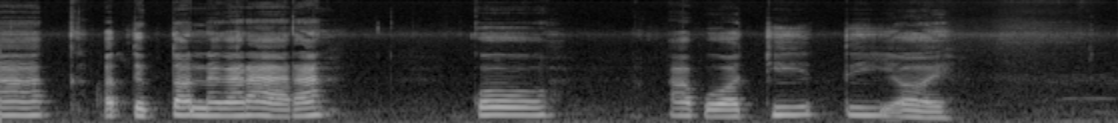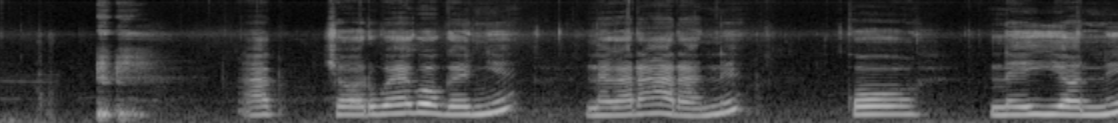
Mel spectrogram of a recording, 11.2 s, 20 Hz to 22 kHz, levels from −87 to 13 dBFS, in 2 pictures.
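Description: No technical faults can be heard anywhere in this recording of speech.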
